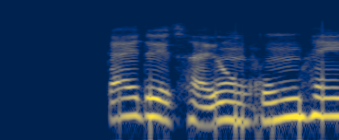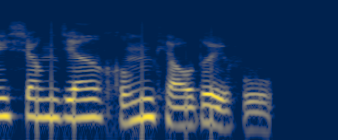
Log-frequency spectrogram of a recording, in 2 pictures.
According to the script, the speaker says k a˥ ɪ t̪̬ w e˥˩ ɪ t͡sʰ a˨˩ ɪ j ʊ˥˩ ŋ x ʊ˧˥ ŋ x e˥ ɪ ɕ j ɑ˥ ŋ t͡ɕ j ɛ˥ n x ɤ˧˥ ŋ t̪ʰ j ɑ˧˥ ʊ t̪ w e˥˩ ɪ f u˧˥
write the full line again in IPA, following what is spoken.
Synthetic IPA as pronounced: k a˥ ɪ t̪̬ w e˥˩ ɪ t͡sʰ a˨˩ ɪ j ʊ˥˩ ŋ x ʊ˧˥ ŋ x e˥ ɪ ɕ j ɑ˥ ŋ t͡ɕ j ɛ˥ n x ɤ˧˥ ŋ t̪ʰ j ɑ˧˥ ʊ t̪ w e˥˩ ɪ f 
